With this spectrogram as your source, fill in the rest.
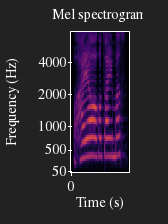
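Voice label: "ohayou gozaimasu", Japanese; aisatsu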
